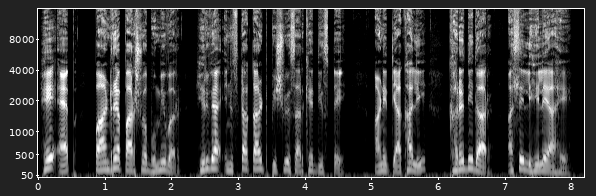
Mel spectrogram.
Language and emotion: Marathi, neutral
